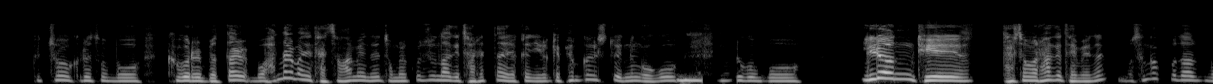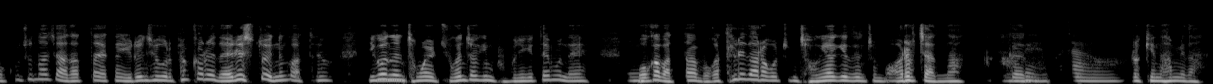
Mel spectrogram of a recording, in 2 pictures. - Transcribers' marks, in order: none
- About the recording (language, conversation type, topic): Korean, podcast, 요즘 꾸준함을 유지하는 데 도움이 되는 팁이 있을까요?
